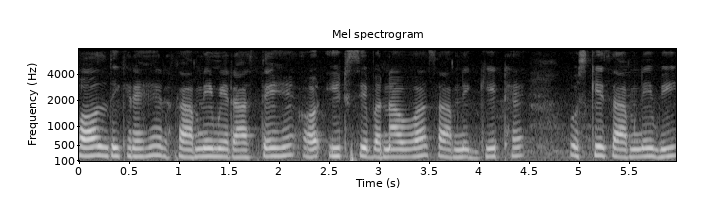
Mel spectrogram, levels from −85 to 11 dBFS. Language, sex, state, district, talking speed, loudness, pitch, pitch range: Hindi, female, Haryana, Rohtak, 190 wpm, -16 LUFS, 210 Hz, 195-220 Hz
